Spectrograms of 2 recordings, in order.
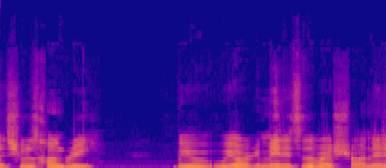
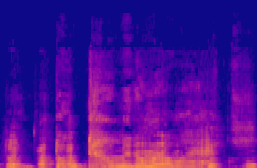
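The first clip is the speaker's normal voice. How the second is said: much higher, slow voice with a laugh; imitating angry wife; 12 semitones higher, slower than usual. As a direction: mimic the wife snapping back. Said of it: "And then she goes".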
